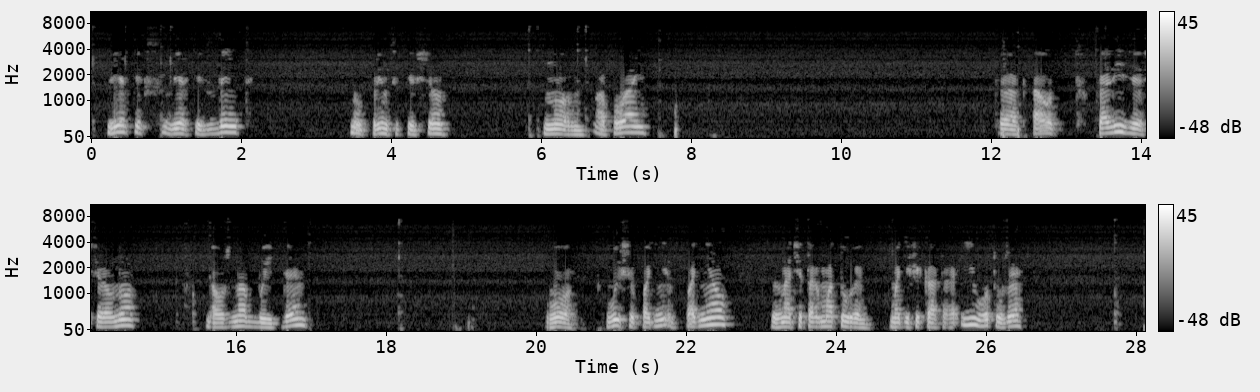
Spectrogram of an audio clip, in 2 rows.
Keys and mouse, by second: 0.2 click, 1.0 click, 5.7-6.7 drag, 7.5 space, 12.8 space, 13.4 click, 16.9-18.0 drag, 18.7 space, 25.1-28.1 middle drag.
